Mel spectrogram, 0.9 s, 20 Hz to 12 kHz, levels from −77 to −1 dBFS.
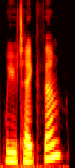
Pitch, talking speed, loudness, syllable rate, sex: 210 Hz, 255 wpm, -15 LUFS, 5.6 syllables/s, female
